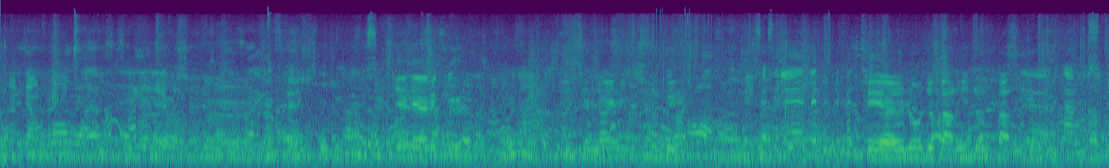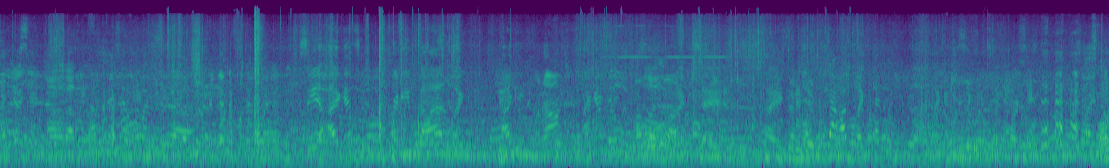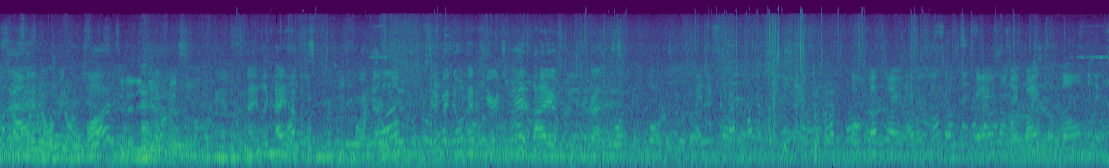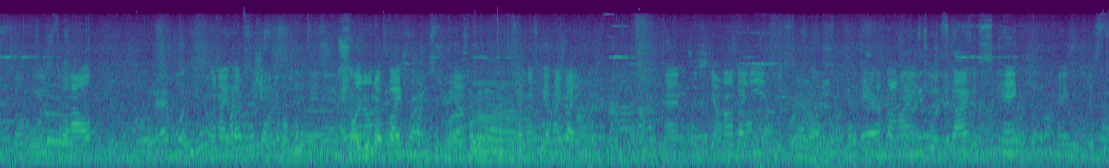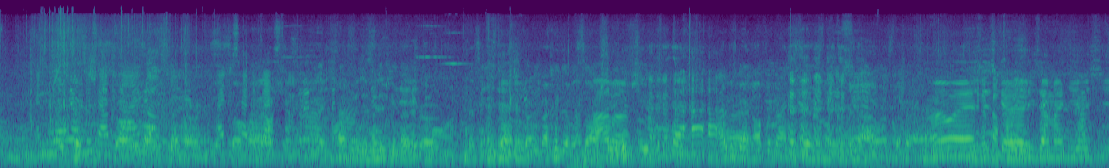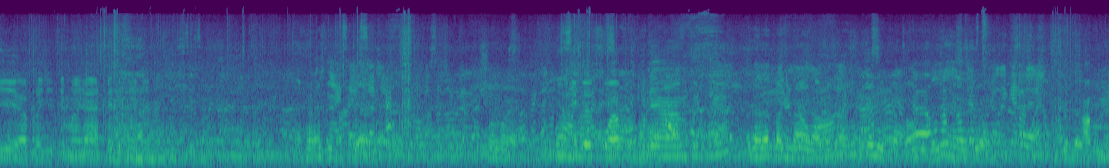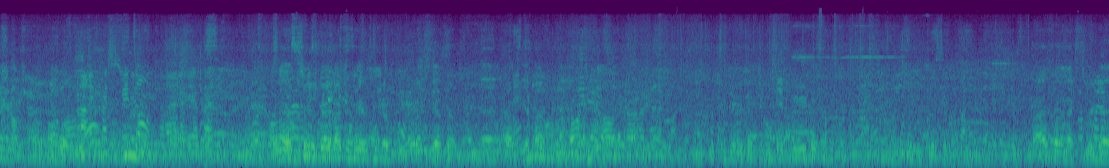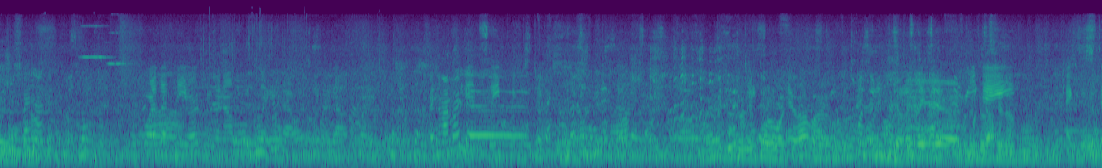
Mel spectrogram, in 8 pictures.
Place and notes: Square du Vert-Galant, Place du Pont Neuf, Paris, Frankrijk - Conversations in the park
General atmosphere and conversations in a very crowded Square Du Vert - Galant, a tiny park on the very edge of Île de la Cité in Parijs.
